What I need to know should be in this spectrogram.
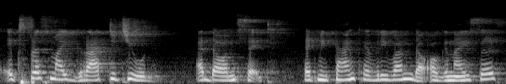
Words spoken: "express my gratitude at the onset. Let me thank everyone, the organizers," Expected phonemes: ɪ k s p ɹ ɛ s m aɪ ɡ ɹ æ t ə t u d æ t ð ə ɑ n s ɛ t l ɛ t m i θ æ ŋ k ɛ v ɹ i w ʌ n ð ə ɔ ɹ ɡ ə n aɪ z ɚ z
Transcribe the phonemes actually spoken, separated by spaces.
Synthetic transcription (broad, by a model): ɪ k s p ɹ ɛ s m aɪ ɡ ɹ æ t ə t u d æ t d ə ɑ n s ɛ t l ɛ t m i t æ ŋ k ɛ v ɹ i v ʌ n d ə ɔ ɹ ɡ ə n aɪ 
